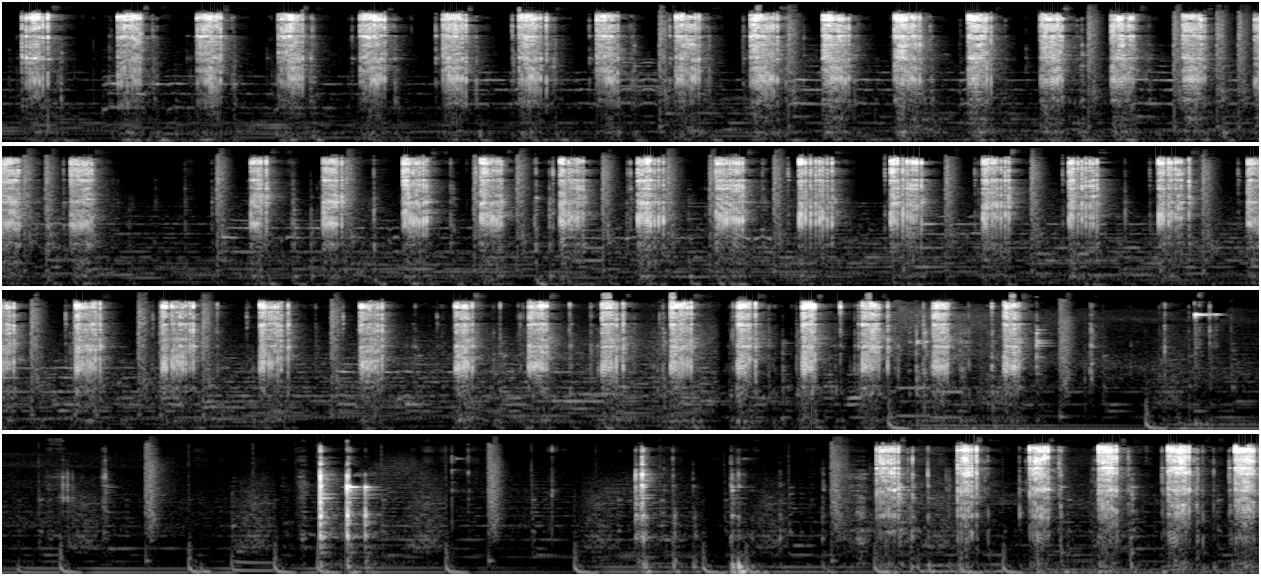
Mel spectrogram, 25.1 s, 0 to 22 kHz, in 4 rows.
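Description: A ratchet spanner clicks in fast, regular bursts while undoing the 13mm bolts that hold the damper on a Mini Cooper S R53 belt tensioner, close and fairly quiet, with short pauses and some metallic handling near the end.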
